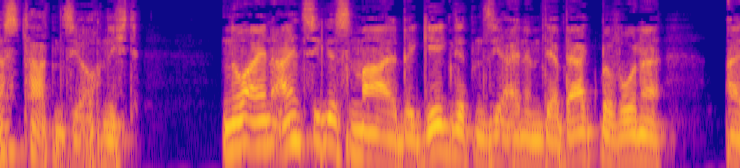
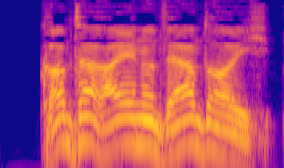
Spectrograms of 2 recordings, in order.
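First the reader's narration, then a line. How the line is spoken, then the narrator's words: Man calling out. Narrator (German): rief ein Mann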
